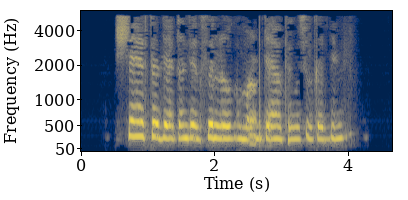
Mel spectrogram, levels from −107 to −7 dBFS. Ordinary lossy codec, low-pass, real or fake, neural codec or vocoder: MP3, 24 kbps; 5.4 kHz; fake; codec, 16 kHz, 1 kbps, FreqCodec, larger model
